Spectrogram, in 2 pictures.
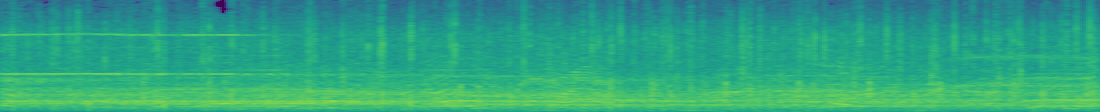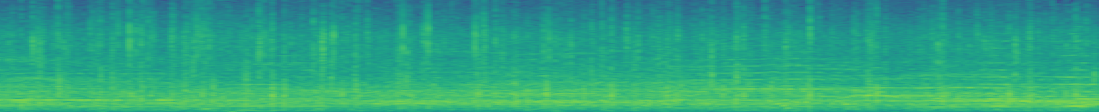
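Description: Arena crowd applauding steadily, with voices and cheers from the audience mixed in.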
